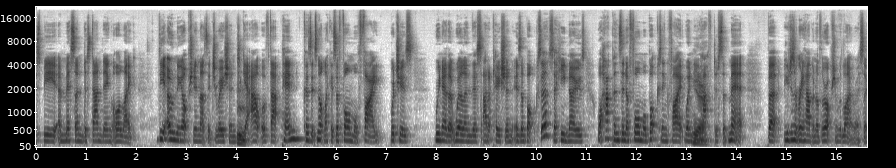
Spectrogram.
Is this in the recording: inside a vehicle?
no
